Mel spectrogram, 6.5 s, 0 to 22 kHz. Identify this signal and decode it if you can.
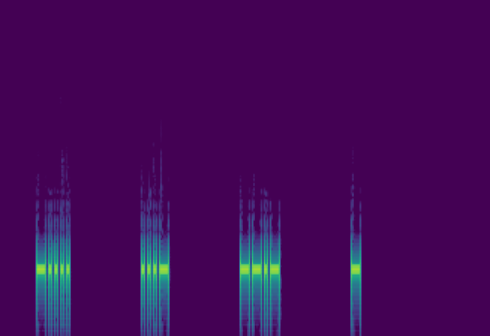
Morse code, heard as a keyed tone, about 30 wpm, spaced as for 8 wpm, 700 Hz. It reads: 6VQT
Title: USA Call Signs - 6 Characters - 8x Character Spacing - 30wpm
